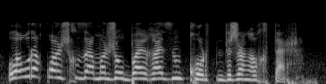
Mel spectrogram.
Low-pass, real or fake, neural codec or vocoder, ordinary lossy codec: 7.2 kHz; real; none; none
